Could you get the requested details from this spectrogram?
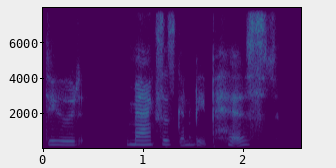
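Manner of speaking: very quiet muttered aside under the breath. A character reacts toward Olympia while others can probably hear, muttered under breath. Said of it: "under her breath just goes".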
